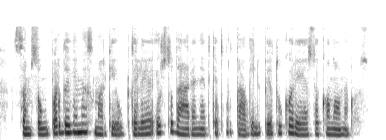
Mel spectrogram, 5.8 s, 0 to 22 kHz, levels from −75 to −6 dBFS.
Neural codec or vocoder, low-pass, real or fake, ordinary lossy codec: codec, 24 kHz, 6 kbps, HILCodec; 9.9 kHz; fake; MP3, 48 kbps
